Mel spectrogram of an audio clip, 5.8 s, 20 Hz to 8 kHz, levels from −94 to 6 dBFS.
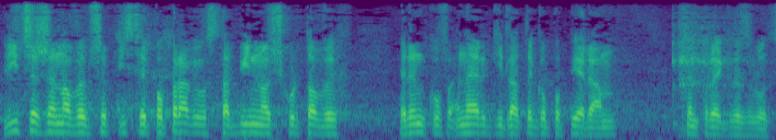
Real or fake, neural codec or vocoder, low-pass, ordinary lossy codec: real; none; 7.2 kHz; Opus, 64 kbps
